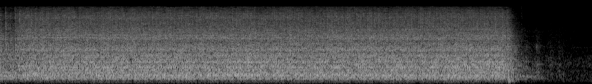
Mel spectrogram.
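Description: Sewing machine stitching binding onto a quilted table runner, a steady loud rapid mechanical whir running for about five seconds before stopping abruptly, with no voices.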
